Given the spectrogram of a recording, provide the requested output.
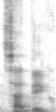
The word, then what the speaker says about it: Tzadik: Eu vou tentar pronunciar aqui bem. Tzadik, né? T-Z-A-D-I-C. Tzadik, ou K no final, perdão.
